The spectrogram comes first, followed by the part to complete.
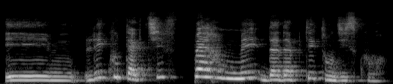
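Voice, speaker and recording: A woman's voice: mid-range voice, lively intonation, slow pace, warm tone, reverberant. A woman coach from northern France, chatting candidly as an interview guest and laughing easily. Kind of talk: casual interview chat.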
